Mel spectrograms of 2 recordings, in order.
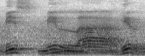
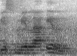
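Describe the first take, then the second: First: An h sound is heard before the final ir. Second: No h sound is heard before the final ir. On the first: The speaker calls it right. "di situ tidak ada huruf alifnya, tapi adanya huruf H" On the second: The speaker calls it wrong.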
